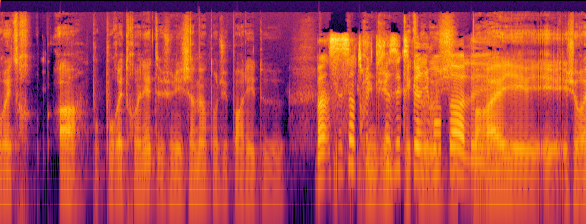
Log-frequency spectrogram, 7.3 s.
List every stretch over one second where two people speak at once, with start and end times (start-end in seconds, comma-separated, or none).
4.5-6.3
